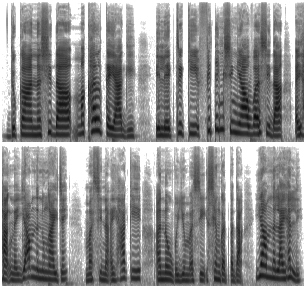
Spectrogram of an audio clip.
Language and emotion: Manipuri, happy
